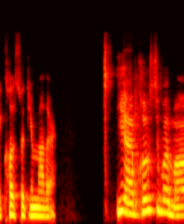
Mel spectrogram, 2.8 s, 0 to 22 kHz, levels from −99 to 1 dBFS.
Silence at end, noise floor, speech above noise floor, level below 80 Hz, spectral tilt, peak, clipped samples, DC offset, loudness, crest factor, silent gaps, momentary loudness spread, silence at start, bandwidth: 0 s; -81 dBFS; 58 dB; -66 dBFS; -7 dB/octave; -4 dBFS; under 0.1%; under 0.1%; -24 LUFS; 22 dB; 1.36-1.55 s; 12 LU; 0 s; 10 kHz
